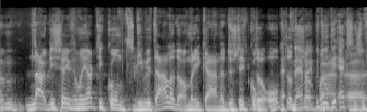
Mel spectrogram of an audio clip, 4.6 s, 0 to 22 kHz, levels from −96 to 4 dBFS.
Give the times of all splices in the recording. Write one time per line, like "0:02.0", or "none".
0:01.6
0:03.2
